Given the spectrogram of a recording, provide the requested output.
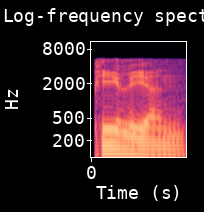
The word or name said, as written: Pelion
